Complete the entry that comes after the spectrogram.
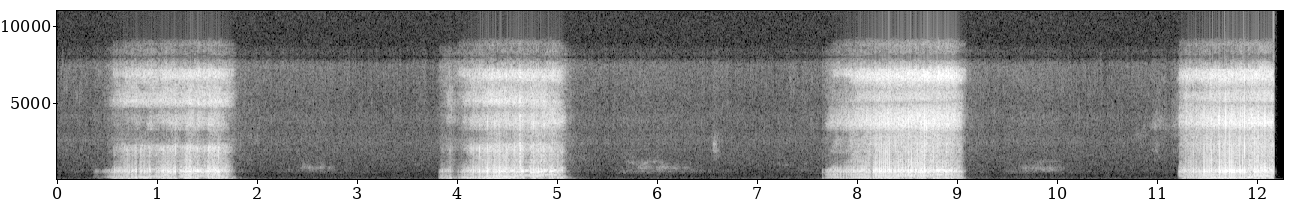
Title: The snoring champ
